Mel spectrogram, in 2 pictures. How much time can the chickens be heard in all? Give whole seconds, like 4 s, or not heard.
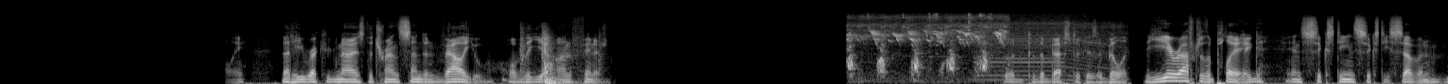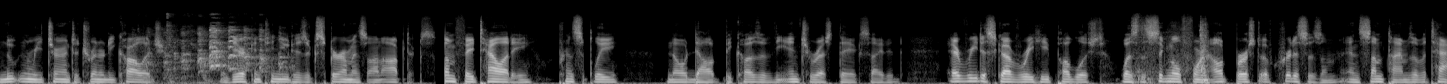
3 s.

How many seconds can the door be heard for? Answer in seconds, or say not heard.
2 s.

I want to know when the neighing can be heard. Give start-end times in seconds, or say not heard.
not heard.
